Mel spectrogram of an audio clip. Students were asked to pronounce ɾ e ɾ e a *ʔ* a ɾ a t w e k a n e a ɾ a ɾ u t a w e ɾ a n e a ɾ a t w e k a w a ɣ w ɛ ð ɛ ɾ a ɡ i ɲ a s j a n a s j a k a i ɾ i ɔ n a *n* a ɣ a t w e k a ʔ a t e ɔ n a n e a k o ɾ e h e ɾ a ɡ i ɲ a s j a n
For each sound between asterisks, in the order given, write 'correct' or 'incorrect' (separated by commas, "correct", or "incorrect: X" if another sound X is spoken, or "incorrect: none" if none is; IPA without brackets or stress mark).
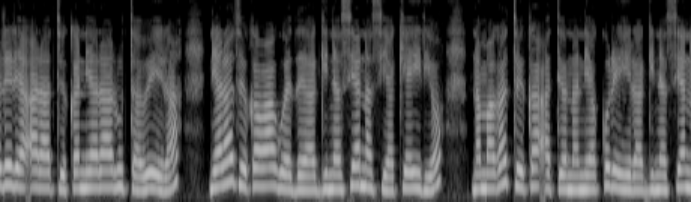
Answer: correct, incorrect: m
